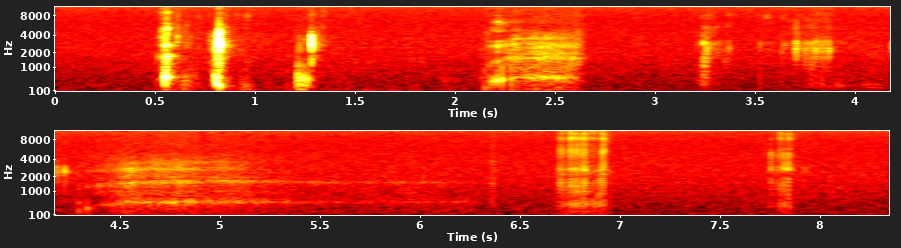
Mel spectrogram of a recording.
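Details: Run of sharp, forceful sneezes from an adult with a blocked-up cold, with smaller sniffs and drawn-out, weary exhales between them; exhausted repeated sneezing.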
